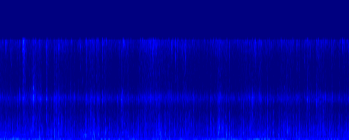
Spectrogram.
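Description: Rain falling steadily: a faint, even hiss dotted with many small ticks of drops landing.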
